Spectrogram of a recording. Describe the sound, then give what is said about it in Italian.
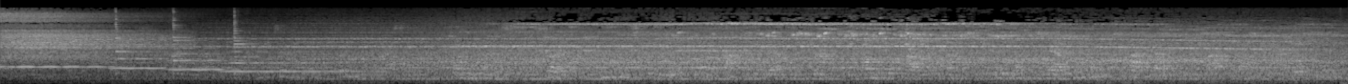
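A train rolls steadily along the rails on the journey from Berlin to Leipzig, a loud continuous rumble with high metallic whines and squealing tones drifting over it throughout. “È breve il viaggio in treno da Berlino a Lipsia.”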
